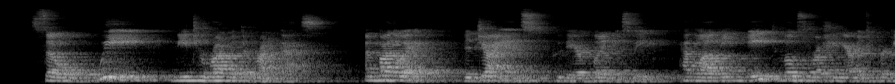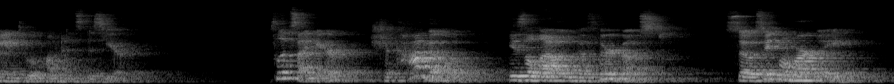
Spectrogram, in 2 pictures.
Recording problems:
off-mic speech; far
room echo; noticeable; dies away in 1.2 s

